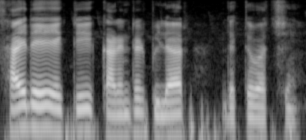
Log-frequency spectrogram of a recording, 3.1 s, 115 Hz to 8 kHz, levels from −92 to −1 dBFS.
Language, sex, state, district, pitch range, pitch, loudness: Bengali, male, West Bengal, Alipurduar, 105-145 Hz, 125 Hz, -20 LUFS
